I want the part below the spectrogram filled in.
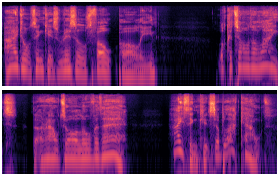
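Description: A man's voice: a little high, sing-song, unhurried, darkish tone. A man voicing Kong Bear, a kind and caring male talking bear, in a radio pantomime. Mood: gentle.

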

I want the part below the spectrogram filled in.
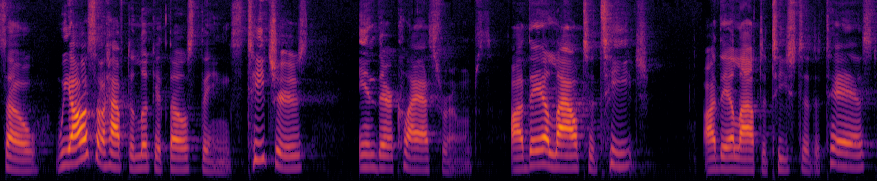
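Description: A woman's voice: fairly low pitch, lively intonation, unhurried, darkish tone, highs cut off. A woman teacher giving a prepared talk at an education event, earnest and putting rhetorical questions to the audience. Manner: reads from prepared pages. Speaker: elementary school teacher.

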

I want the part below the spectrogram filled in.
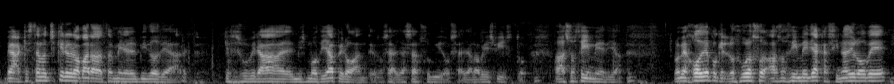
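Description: Over lo-fi sound with slight background noise, a young man speaks very fast into a desk microphone, giving casual gameplay commentary for his gaming YouTube channel. He's chatty and pokes fun at himself, then bursts into excited high shouts.

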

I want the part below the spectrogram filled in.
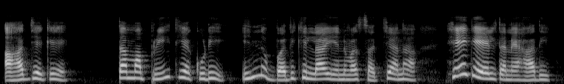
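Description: A woman's voice: fairly high pitch, animated, unhurried. A woman narrating a serialized family story, reading plainly with small shifts of voice for the characters' lines. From India.

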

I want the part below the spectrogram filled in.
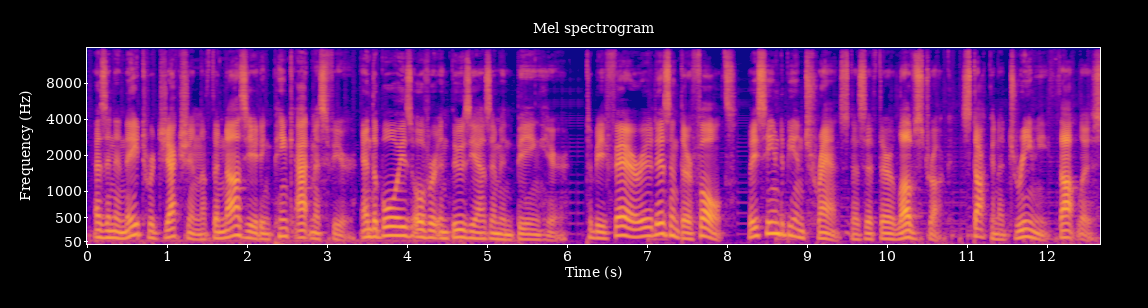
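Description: Arizona guy reading his scripted gaming video essay, middle pitch, measured and wry. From Arizona, USA. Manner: wry, measured storytelling with dry asides. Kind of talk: scripted narration.

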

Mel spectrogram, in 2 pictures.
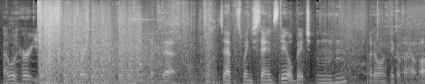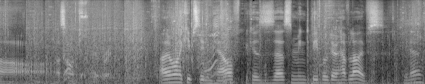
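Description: Young man chatting over loud gunfire. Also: mid-range voice, normal speed, heavy background noise. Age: young adult. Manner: chatty, joking, swearing at opponents. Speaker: gameplay commentator. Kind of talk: casual gameplay commentary. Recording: loud gunfire from the game behind.

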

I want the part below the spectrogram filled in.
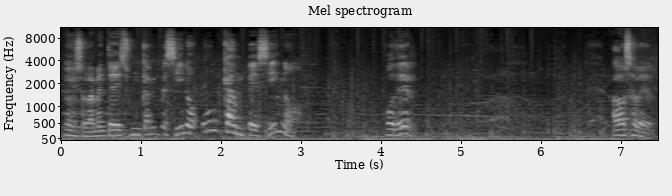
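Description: Excitable Spanish man over game music. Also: a little high, unhurried, pauses often. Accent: Spanish from Spain. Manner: excitable, swears, loud outbursts. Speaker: gameplay commentator. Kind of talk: let's play commentary.

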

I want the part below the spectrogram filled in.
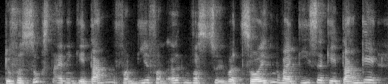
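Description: High-voiced man lecturing emphatically. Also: normal speed, a little mellow. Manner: emphatic, lecturing, repeats and rephrases. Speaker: spiritual teacher. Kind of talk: explaining ideas in a video call. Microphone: video call.

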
